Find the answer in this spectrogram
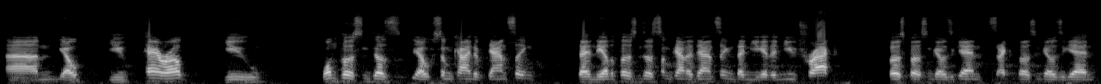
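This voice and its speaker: Relaxed man, rambling chat. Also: medium pitch, no room sound, rough recording. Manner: relaxed, rambling with fillers like "um" and "you know". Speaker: podcast co-host. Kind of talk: casual chat.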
